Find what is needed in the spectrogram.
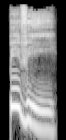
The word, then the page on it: bivvy: British English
